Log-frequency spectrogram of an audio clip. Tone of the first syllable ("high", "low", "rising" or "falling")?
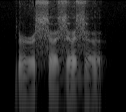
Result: low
